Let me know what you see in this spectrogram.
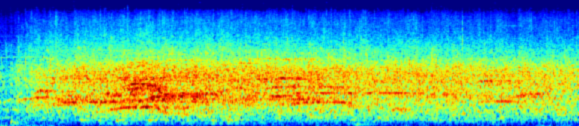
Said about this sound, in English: And most importantly, I'd like to thank our very, very talented students. Your work is applauded tonight. We are so proud of you.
